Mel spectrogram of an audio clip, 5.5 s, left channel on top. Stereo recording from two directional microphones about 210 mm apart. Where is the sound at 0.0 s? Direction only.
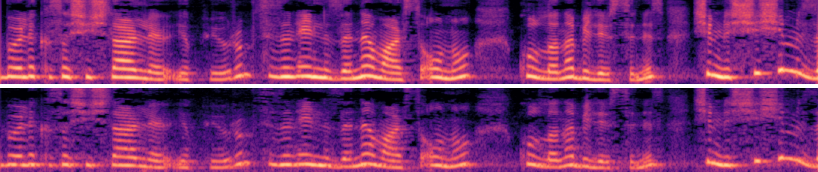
45° left (ahead or behind).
